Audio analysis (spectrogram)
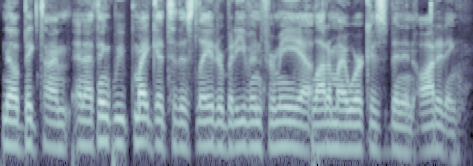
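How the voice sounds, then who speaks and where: A man's voice: mid-range voice, level tone, fast talker, fairly bright tone, no echo. A man with an American accent giving informal, self-effacing answers as an interview guest. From born in New York, raised mostly in Europe. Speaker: podcast guest, sustainability auditor.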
